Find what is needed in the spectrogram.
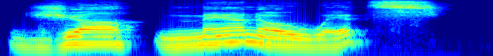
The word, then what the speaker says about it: Dziemianowicz: And the American pronunciation of that ghastly last name, which makes me Stefan the Unspeakable or Stefan the Unpronounceable, is Jamanowicz.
